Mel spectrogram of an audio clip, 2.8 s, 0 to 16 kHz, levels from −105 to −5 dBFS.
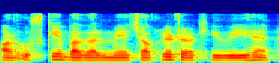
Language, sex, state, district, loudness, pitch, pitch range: Hindi, male, Jharkhand, Ranchi, -20 LUFS, 115 Hz, 115-120 Hz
